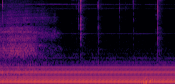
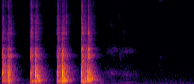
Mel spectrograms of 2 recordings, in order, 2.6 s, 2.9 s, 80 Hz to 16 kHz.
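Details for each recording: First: Recovered fluorescent tube starter tested after removing its capacitor: quiet steady mains hum with a few faint ticks over about two seconds; starter works but is slow, taking about 2 seconds to strike; fault was the capacitor. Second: Compact fluorescent lamp, 11 W 2700 K spiral, HF-marked, salvaged from recycling: four sharp crackling bursts then faint scattered crackles while it fails to light at all; something inside may have blown, cause unknown.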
